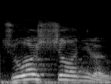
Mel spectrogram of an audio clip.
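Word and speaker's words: Jurchen: 여진족이라고 지금 우리는 읽지만 국제적으로는 여진족 하면 이거를 뭐라고 이제 읽냐면은 국제 발음 구호라고 그러돼. 이거를 그 뭐라고 했냐면 주어션이라 주어션 여진족니가 주어인 거야.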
